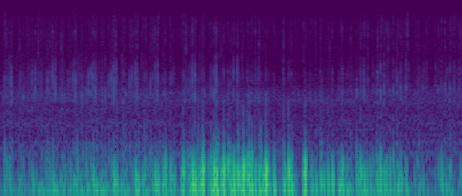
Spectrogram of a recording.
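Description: Fingertips scratch the grained leather surface of a small, dark, folded leather wallet. The result is a dense, irregular run of soft, low, muffled rasping scrapes that swell louder in the middle of the clip and then ease back down.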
